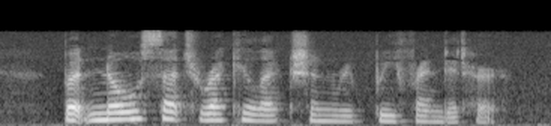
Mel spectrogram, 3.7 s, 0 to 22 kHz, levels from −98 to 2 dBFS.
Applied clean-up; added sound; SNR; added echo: neural mask model Resemble Enhance denoiser.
